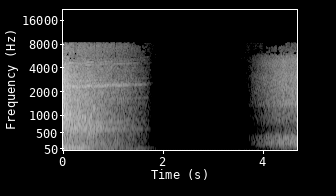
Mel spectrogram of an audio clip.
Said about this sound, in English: Then he was cutting across the destroyer's axis, laser cannons spitting high-energy beams.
